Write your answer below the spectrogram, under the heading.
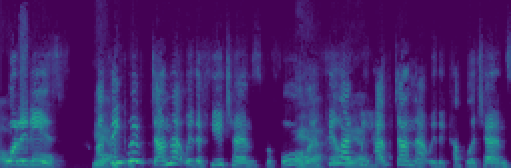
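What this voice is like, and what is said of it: Australian accent. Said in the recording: “we were bringing ... on mostly for the accent ... that accent ... Aussie-isms ... Australian terms”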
